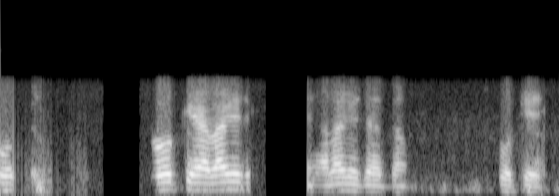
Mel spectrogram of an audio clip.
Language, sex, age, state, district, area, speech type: Telugu, male, 60+, Andhra Pradesh, Nandyal, urban, conversation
